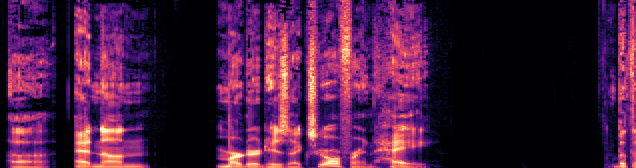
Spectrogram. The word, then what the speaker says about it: Adnan: A classmate at Woodlawn High School says she knows where Adnan, what did I say? I think I mispronounced his name the first time, where Adnan was.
